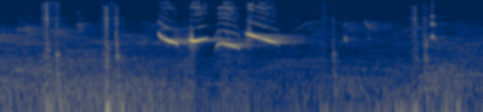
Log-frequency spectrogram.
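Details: Green-winged saltator, a ringed captive-bred bird from Minas Gerais, singing hard after its moult: a loud phrase of four clear whistled notes, sliding down then up, about one second long, with faint clicks and knocks around it.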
